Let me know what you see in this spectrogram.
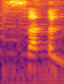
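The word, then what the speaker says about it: subtle: com lamp B silent lamp thumb thumb dump dump नहीं होता dump doubt doubt सटल सटल doubt सटल इसमें B silent है सेटल सी silent Saint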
